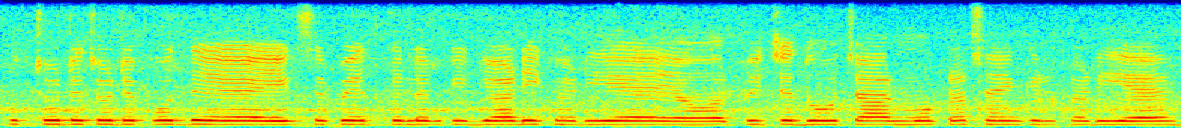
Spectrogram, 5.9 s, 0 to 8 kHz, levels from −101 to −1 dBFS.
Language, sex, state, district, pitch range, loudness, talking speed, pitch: Hindi, female, Rajasthan, Jaisalmer, 230-240 Hz, -13 LUFS, 180 wpm, 235 Hz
